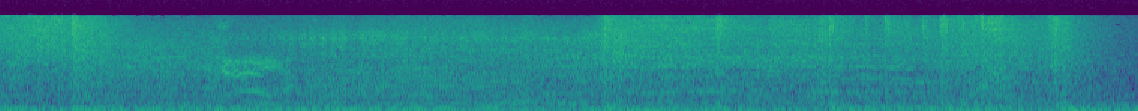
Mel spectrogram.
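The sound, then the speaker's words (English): Audio from the Justice League movie trailer: a car engine roars and revs loudly and steadily throughout, with a voice speaking over it. “This is Justice League, by the way. That was the trailer you just heard for Justice League.”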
